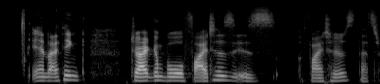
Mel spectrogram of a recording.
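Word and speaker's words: Dragon Ball FighterZ: by Bandai Namco themselves the fighters pronounced that way not fighter Z not fighters Z fighters so yeah I've pretty adapted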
